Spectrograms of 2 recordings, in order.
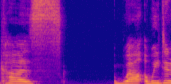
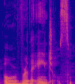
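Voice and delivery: whispered aside; 4 semitones lower, 8 dB quieter than usual. Real, not acted. Whispered aside about rival team.

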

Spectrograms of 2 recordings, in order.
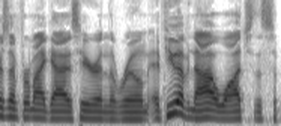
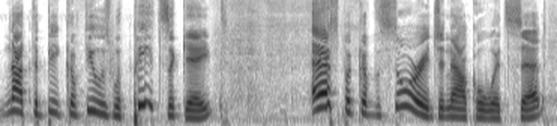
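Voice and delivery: put-on high-pitched Italian-American gangster accent; Tony Soprano; 7 semitones higher than usual. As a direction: play an indignant Italian-American mobster, pitched way up. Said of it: "Tony Soprano".

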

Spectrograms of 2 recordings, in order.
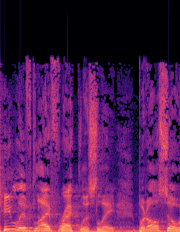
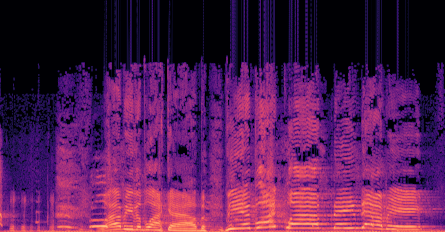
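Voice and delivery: very high, drawn-out squeal through laughter; slow, high-pitched hysterical outburst; helpless laughing shout; 3 dB louder, much slower than usual. Real, not acted. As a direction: crack up while shouting the tongue-twister. Cracking up over own spoonerism.

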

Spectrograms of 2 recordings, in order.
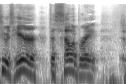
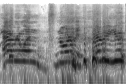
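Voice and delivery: exasperated cry; 12 semitones higher, 4 dB louder than usual. Real, not acted. Answering his friend's teasing, a high strained shout. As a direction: shout it out in frustration.

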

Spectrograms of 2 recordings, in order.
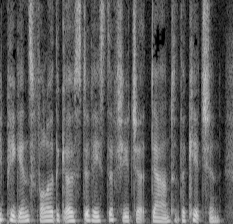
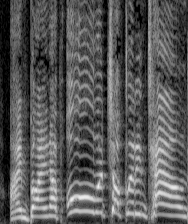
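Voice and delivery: high, loud triumphant announcement; proud declaration; 12 semitones higher, 5 dB louder than usual. A narrator's reading. Nanny answering Samantha about chocolate, loud proud declaration. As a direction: proclaim it with pride. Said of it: "declared Nanny Piggins proudly".

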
